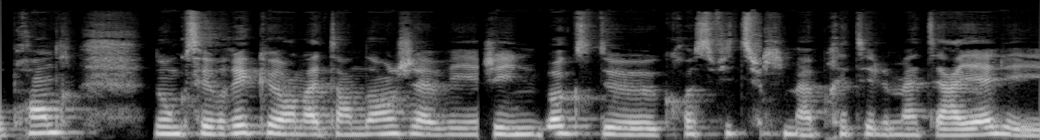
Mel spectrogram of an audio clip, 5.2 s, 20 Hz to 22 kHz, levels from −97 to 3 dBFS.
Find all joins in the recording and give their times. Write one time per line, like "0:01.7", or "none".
0:02.4
0:03.8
